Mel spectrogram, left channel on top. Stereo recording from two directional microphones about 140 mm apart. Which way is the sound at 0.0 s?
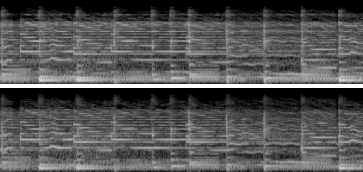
30° left (ahead or behind).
